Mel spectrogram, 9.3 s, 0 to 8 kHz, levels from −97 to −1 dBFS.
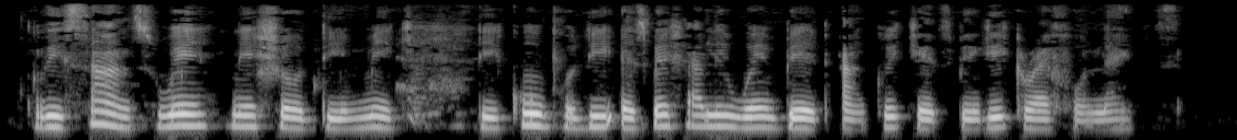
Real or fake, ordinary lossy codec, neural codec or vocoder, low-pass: real; MP3, 32 kbps; none; 7.2 kHz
